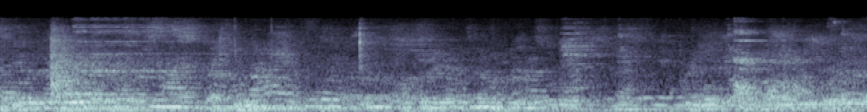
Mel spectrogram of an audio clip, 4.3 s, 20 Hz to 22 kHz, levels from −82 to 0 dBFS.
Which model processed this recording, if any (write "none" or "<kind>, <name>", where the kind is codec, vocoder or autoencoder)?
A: none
